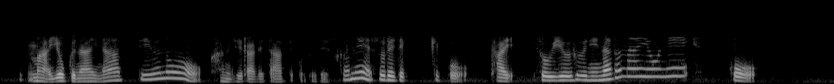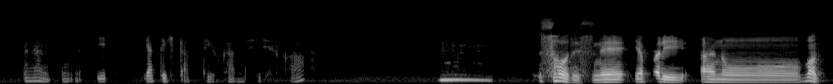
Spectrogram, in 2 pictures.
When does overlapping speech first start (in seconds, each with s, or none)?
none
